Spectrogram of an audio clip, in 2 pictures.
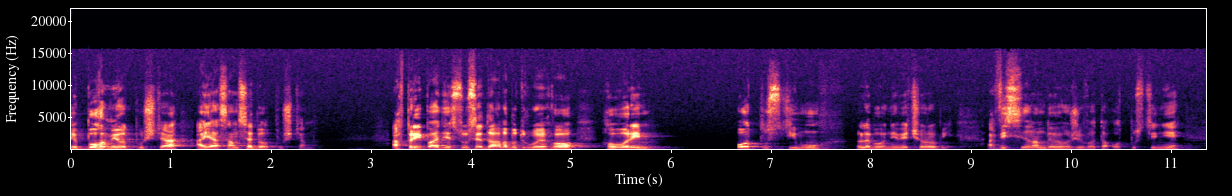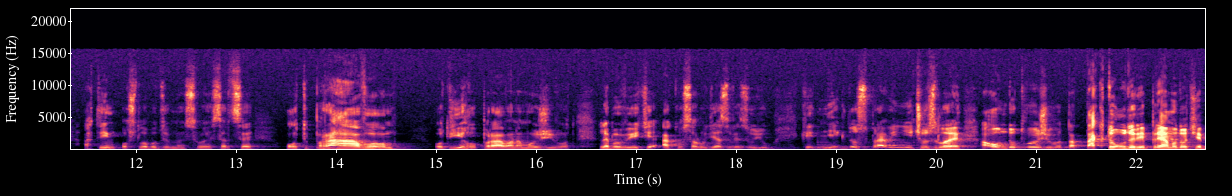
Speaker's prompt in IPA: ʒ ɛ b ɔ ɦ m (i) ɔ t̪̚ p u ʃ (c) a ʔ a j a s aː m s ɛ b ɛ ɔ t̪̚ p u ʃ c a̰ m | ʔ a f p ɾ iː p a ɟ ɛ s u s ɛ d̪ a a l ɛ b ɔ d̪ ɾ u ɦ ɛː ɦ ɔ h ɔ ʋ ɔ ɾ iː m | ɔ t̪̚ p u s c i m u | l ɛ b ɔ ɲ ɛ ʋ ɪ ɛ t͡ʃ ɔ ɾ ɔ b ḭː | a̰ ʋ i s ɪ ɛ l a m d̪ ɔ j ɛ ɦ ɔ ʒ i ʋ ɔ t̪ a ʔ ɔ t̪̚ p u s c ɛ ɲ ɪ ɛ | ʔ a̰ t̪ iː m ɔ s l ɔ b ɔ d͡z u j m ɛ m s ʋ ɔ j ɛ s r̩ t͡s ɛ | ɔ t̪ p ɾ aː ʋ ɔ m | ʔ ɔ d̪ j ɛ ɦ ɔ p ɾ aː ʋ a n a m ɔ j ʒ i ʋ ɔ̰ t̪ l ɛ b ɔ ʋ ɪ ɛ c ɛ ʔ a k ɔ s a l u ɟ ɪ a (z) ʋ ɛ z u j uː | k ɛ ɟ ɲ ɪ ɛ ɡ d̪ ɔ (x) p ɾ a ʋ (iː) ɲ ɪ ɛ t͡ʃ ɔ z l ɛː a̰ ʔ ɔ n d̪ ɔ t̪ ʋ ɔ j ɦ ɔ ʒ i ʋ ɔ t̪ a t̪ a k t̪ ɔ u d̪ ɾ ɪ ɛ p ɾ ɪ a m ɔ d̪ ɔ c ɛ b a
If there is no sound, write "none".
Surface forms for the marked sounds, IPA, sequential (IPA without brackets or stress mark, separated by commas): i, c, z, s, iː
